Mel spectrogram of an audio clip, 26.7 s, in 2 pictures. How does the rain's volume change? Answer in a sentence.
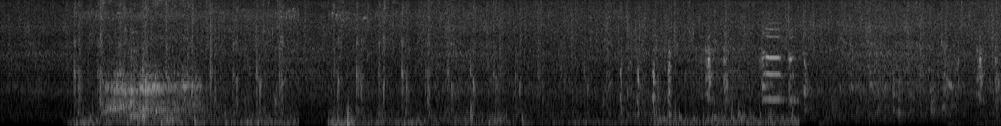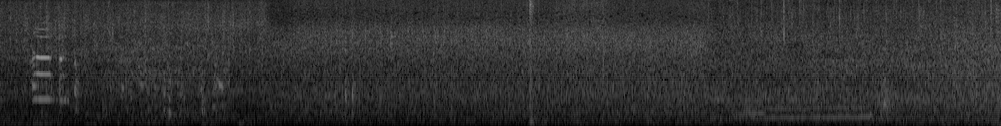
The volume of the rain goes up.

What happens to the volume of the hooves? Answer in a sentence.
The volume of the hooves goes down, then up.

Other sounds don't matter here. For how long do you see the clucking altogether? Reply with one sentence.
You can hear the clucking for 8 seconds altogether.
